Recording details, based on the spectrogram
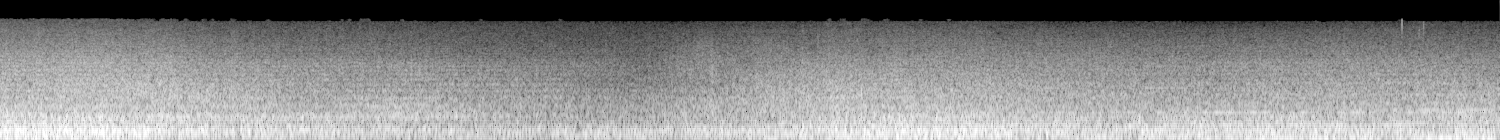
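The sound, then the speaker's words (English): Steady ocean surf rolls and washes onto a beach continuously, a broad roaring hiss that swells and eases slightly, with some wind rushing over it and no voices. “The sea, the hot coconut oil slick beachgoers shrieking at the ever approaching wave.”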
